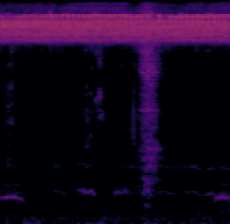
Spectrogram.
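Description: Steady high-pitched chorus of crickets singing in the meadow, with a faint low buzz of a flying insect coming and going.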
